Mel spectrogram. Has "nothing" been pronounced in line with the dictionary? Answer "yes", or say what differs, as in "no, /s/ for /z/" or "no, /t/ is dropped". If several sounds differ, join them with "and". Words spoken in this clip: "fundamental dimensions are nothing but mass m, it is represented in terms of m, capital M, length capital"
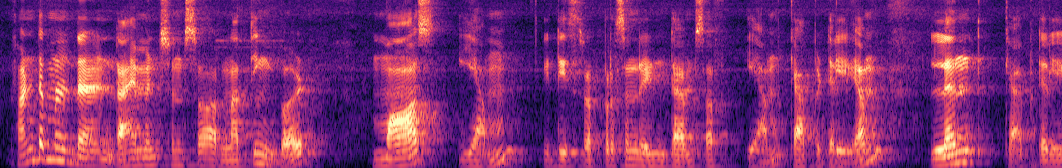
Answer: no, /t/ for /θ/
